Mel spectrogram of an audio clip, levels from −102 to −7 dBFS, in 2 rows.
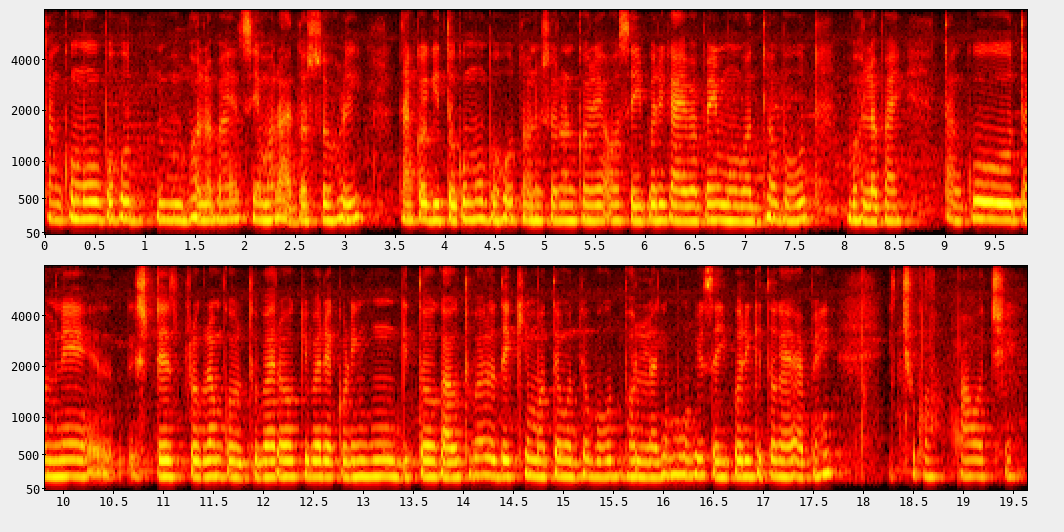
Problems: low volume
